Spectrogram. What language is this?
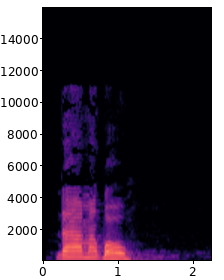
Tem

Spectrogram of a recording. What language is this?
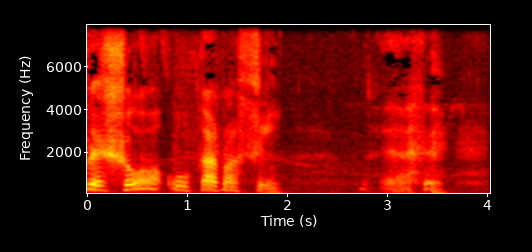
Portuguese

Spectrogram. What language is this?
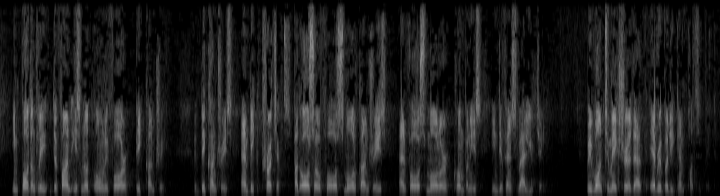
English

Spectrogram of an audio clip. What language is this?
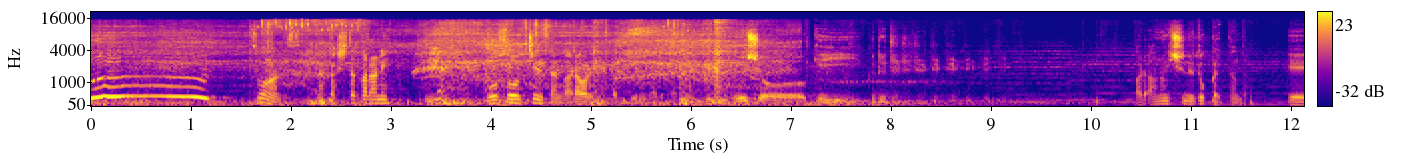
Japanese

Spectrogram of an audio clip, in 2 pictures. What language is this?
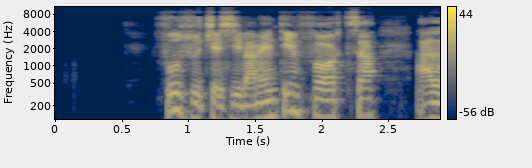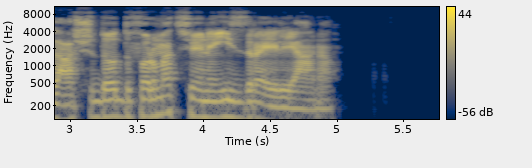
Italian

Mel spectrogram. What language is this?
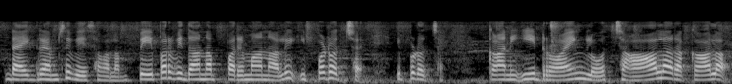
Telugu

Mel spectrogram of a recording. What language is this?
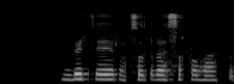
Pashto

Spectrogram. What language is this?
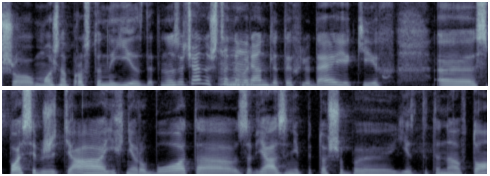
Ukrainian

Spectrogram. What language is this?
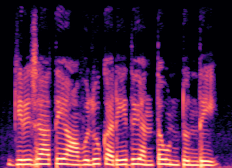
Telugu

